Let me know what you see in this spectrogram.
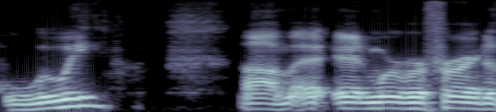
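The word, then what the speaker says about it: WUI: seen this term before w-u-i that we pronounce that we um and we're referring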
